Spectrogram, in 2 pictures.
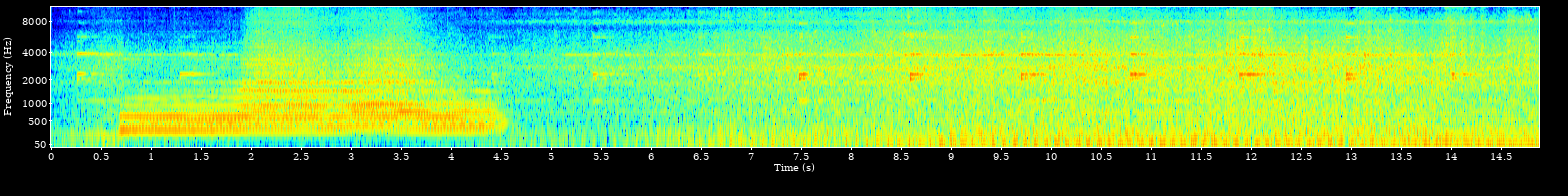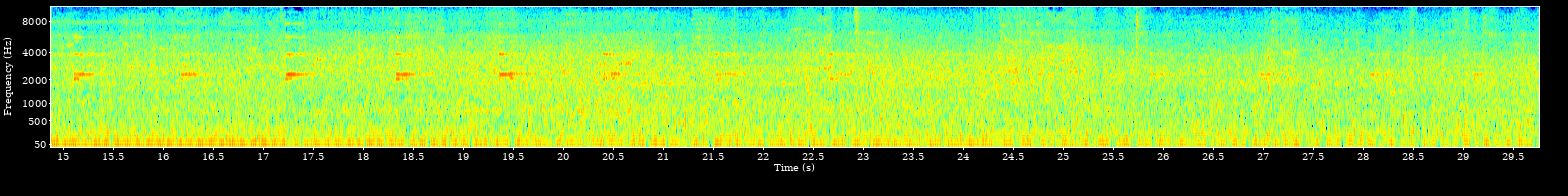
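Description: A diesel freight locomotive's horn sounds a chord in one long blast of about four seconds, starting under a second in. Then the locomotive's engine rumbles past and the freight cars roll by with steady wheel noise and rail clicks, while a grade-crossing bell rings over and over.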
